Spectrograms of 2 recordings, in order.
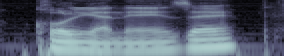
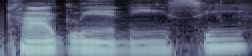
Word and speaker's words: Coglianese: If you say my last name in Italian, like the Italian way to say it, it's Coglianese, and like the American way it's spelled is like Caglianisi.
